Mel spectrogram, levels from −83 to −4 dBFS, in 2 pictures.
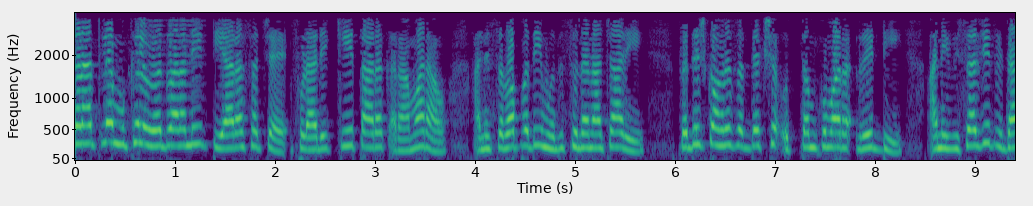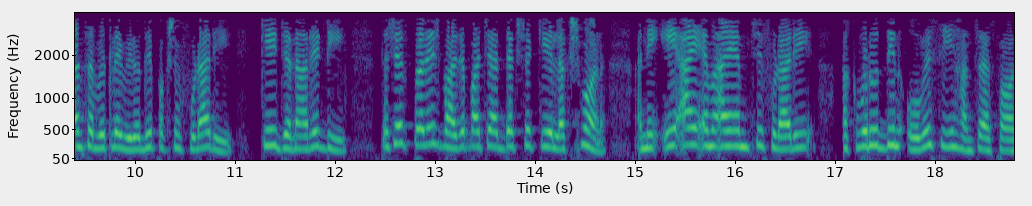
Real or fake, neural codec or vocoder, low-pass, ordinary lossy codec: real; none; 3.6 kHz; none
